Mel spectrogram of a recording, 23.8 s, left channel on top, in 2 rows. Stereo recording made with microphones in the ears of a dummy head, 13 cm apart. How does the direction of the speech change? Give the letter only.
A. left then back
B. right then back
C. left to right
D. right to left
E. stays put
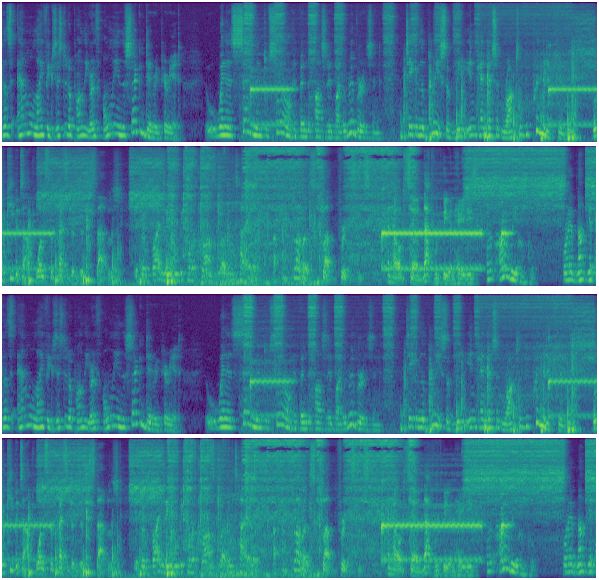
B.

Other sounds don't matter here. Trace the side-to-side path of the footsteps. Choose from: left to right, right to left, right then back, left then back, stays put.
right then back.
